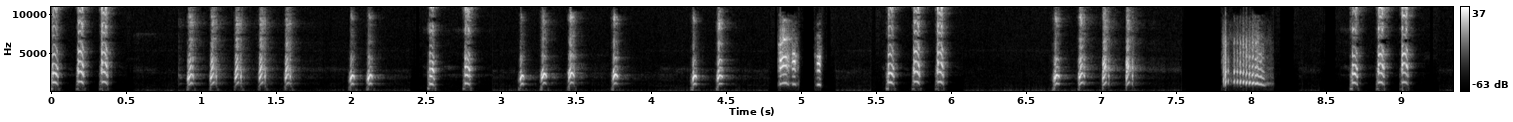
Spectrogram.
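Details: Slaty-breasted rail, lure sound intended for night: rapid uneven clusters of sharp, hard notes, closely packed, with a couple of longer squealing screeches between the groups.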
